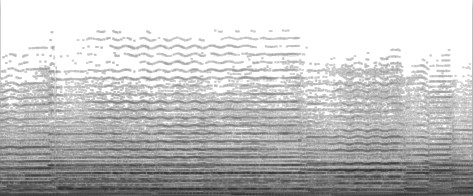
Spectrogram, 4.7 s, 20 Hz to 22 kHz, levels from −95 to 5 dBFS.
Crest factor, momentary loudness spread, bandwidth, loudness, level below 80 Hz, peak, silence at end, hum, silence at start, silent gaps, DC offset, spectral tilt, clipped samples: 12 dB; 3 LU; 16 kHz; -16 LUFS; -52 dBFS; -6 dBFS; 0 s; none; 0 s; none; under 0.1%; -4 dB/octave; under 0.1%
